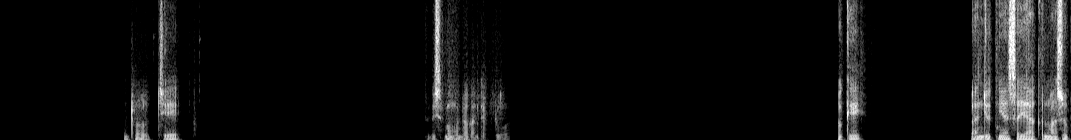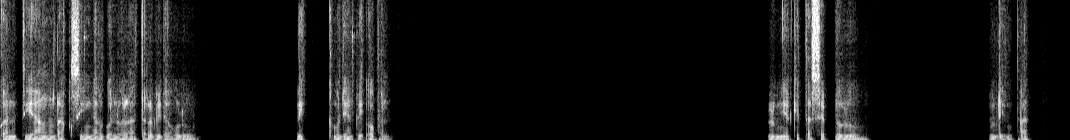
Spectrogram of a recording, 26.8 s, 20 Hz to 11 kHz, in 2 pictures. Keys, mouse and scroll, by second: 0.8 click, 1.3 ctrl+c, 1.9 click, 2.5 right click, 5.0 click, 6.7 F2, 7.8 middle click, 8.1 middle click, 8.5 ctrl+v, 8.6-10.1 typing, 10.1 click, 11.6 middle click, 14.4 click, 17.8 click, 18.8 middle click, 19.8 click, 21.7 click, 23.1-24.2 middle drag.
